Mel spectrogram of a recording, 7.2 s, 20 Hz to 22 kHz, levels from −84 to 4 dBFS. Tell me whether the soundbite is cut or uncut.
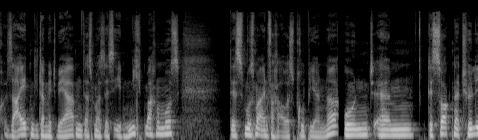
cut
